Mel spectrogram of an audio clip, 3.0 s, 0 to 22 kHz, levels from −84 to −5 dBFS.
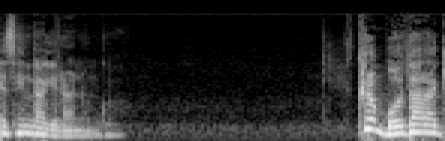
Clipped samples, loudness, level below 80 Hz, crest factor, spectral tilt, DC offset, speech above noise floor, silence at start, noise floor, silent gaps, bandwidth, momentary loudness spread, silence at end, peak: under 0.1%; -17 LUFS; -48 dBFS; 18 dB; -6 dB/octave; under 0.1%; 41 dB; 0 s; -57 dBFS; none; 15.5 kHz; 19 LU; 0 s; 0 dBFS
